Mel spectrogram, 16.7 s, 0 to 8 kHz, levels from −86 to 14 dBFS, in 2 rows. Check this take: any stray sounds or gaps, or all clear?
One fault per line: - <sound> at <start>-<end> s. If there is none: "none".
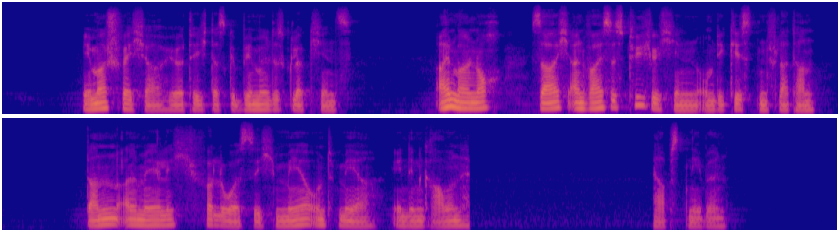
none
